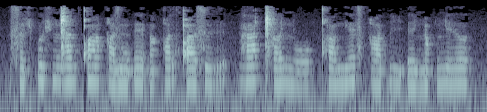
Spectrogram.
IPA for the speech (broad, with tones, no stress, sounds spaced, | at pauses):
s ɐ̃˨ ç ɓ ɵ˦ ç ŋ͡ǁ a˦ n qʼ õ˦ ə̯ q ɨ˨ z ũ˨ ʔ ẽ˦˨ ʔ ɐ̃˨ q u˦ r qʼ e˦ ə̯ s ʉ˦ r | bʱ a˦ ǁʰ ɐ˨˦ ɲ o˨ | qʰ u˨ n j ẽ˦ s q a˨ ɓ i˨ ʔ e˨ ɲ ũ˨ q ɲ e˦ ə̯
